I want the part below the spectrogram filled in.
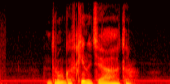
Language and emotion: Russian, sad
